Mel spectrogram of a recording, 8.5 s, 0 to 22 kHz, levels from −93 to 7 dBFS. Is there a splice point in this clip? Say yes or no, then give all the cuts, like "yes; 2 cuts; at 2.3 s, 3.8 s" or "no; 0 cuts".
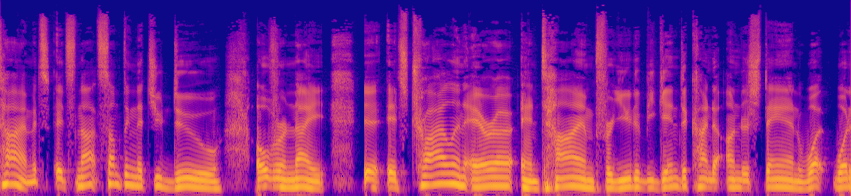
no; 0 cuts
